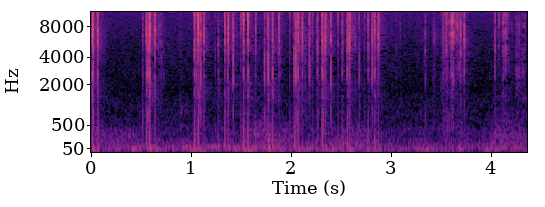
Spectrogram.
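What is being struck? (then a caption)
Glass heart paperweight. Long red nails tap and scratch the front of a palm-sized, solid red glass heart paperweight decorated with an engraving and rhinestones. The clip is a quiet, uneven run of short, bright clicks and scrapes that stop almost instantly, with brief pauses between bursts.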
